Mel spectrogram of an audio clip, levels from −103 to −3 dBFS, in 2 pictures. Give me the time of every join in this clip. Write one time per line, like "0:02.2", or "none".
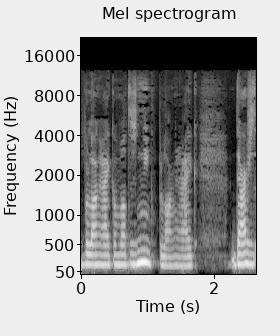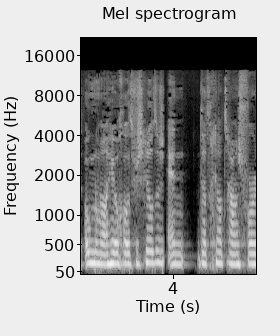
0:03.8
